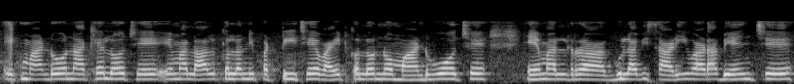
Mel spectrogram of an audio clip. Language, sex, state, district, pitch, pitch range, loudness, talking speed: Gujarati, female, Gujarat, Gandhinagar, 245 Hz, 235-250 Hz, -14 LUFS, 165 wpm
